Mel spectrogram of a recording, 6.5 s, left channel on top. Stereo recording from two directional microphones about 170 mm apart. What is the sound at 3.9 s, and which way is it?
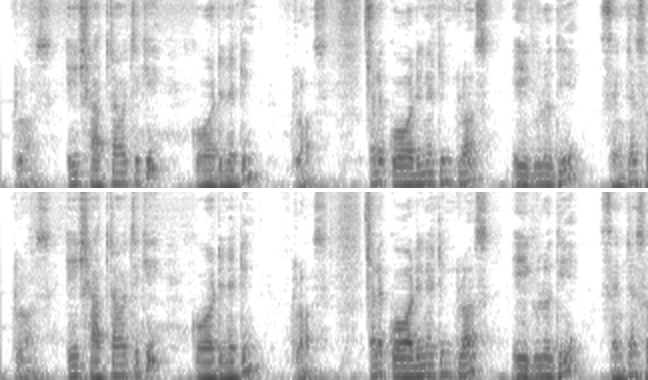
Speech, 20° right (ahead or behind).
